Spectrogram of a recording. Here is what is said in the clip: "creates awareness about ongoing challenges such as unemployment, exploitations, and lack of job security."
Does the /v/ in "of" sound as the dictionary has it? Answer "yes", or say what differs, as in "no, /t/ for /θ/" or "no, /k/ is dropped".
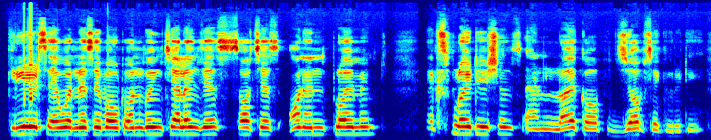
no, /p/ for /v/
